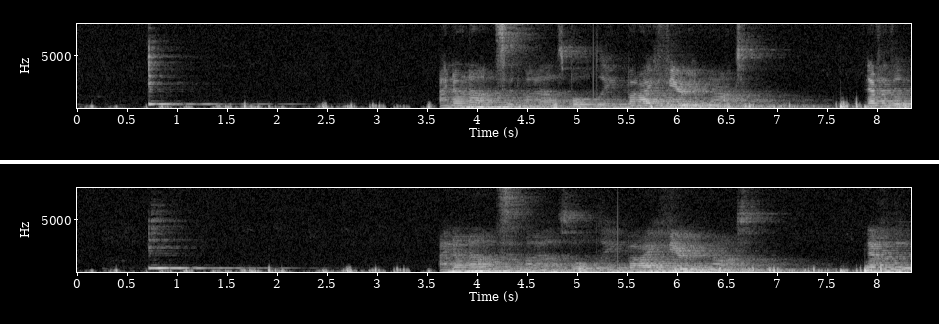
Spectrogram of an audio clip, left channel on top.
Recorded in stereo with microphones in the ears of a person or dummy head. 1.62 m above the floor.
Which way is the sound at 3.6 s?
30° left (ahead or behind).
